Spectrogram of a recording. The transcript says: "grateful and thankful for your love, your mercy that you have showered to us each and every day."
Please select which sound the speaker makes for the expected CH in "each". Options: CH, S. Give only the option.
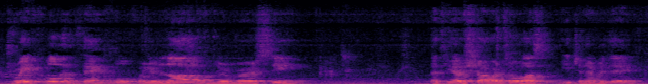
CH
